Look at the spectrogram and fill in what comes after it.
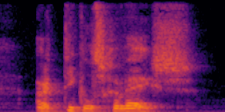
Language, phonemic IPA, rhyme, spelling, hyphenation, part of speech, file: Dutch, /ɑrˌti.kəls.xəˈʋɛi̯s/, -ɛi̯s, artikelsgewijs, ar‧ti‧kels‧ge‧wijs, adjective, Nl-artikelsgewijs.ogg
- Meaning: 1. article by article (numbered section) 2. divided into articles (numbered section)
